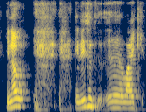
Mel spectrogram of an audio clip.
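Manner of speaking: ordinary talk, nothing marked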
